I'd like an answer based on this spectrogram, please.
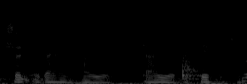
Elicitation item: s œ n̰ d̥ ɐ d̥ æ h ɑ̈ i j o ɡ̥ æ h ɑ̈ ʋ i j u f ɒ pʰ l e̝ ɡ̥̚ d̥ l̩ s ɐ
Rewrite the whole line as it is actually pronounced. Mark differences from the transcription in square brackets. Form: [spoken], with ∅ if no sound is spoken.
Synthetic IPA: s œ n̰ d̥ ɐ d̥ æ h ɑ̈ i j o [d̥] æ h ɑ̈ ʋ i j [o] f ɒ pʰ l e̝ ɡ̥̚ d̥ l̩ s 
